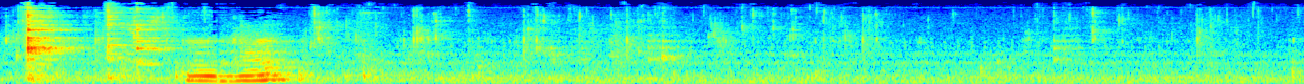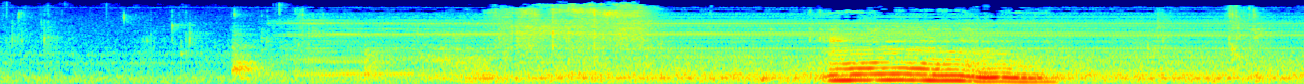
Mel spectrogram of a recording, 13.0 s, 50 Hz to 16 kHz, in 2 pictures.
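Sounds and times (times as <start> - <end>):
wet chewing and mouth clicks: 1.5 - 7.8.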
